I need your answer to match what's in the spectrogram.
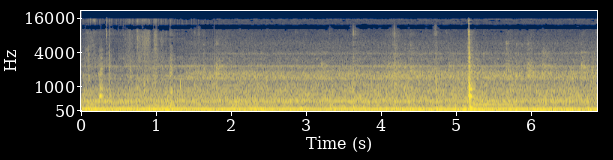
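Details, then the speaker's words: Reference PTZ camera with a working IR cut filter, IR switched by taping over the photo sensor: over a steady low electrical hum, a single small sharp click as the filter switches. Normal IR cut filter click. "you hear that there's a little bit of click there I just took off the tape for that click hopefully it's a very audible click when the IRS turn on um and if there's a proper functioning IR cut filter you'll hear that click happen"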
